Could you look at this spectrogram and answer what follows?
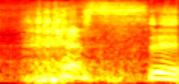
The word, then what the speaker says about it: chesed: What's interesting is that when we talk about this Constitution or this covenant, it is found in a Hebrew word called chesed. I had to say it like that. Chesed. It's spelled H-E-S-E-D. Some places you'll see it as C-H-E-S-E-D. But H-E-S-E-D.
